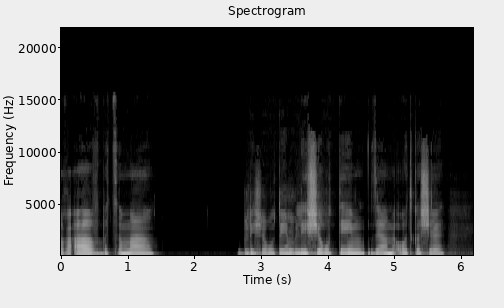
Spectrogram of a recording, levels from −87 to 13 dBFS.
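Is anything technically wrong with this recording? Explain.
No, no technical faults.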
